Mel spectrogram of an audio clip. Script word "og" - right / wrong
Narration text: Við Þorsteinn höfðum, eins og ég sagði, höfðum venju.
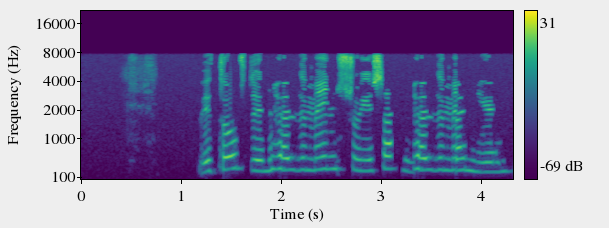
right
